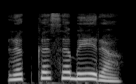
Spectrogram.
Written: ರಕ್ಕಸಬೇರ

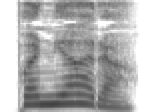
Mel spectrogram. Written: ಪಣ್ಯಾರ

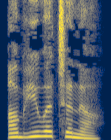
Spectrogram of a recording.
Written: ಅಭಿವಚನ

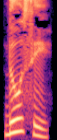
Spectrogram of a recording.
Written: ದೋಸೆ

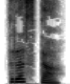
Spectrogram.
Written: ದುರಾಸದ

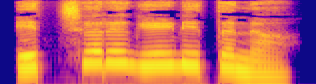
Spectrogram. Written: ಎಚ್ಚರಗೇಡಿತನ

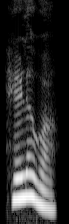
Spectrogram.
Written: ಹೊಳವು

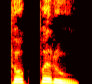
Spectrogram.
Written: ತೊಪ್ಪರು

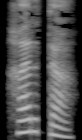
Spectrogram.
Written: ಹರ್ತ

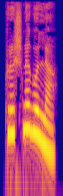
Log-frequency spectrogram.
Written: ಕೃಷ್ಣಗೊಲ್ಲ

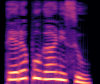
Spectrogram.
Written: ತೆರಪುಗಾಣಿಸು

